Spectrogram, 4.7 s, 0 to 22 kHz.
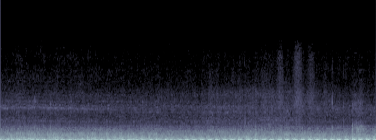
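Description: Kove 500 motorcycle engine chugging slowly in second gear with no throttle, a low rhythmic pulsing thump that is fairly quiet and steady, heard alone without talk.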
